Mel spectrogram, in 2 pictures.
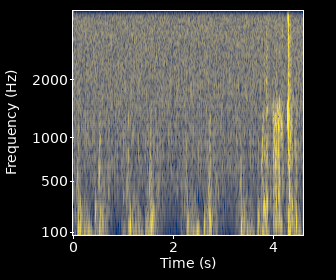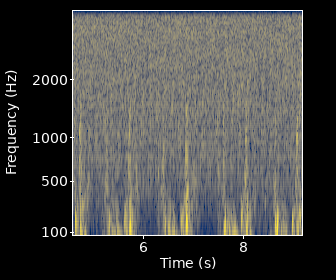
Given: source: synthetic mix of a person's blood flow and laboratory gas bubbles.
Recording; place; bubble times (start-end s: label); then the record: Doppler ultrasound of blood flow; precordium
3.79-3.90 s: bubbles
3.97-4.19 s: bubbles
4.25-4.50 s: bubbles
From the record:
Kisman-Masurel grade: 213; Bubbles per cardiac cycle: several, 3 to 8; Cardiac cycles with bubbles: 1 to 10%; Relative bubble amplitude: loud (0.450 to 0.775); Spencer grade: 1 (occasional bubble signal discernible with the cardiac motion signal, with majority of cardiac periods free of bubbles); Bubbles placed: only in the low amplitude regions of the cardiac cycle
